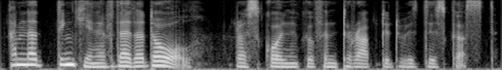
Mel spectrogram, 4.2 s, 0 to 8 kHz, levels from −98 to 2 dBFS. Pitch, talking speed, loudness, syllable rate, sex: 170 Hz, 160 wpm, -18 LUFS, 5.4 syllables/s, female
